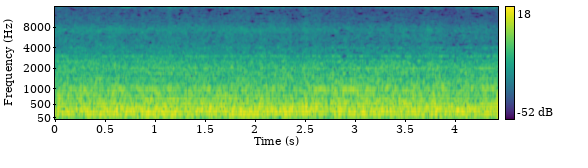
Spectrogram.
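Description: Indian Railways WAP-7 electric locomotive and its train rolling past close by: a loud, steady running noise of wheels on rail with a faint steady whine.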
